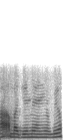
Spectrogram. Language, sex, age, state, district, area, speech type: Sindhi, female, 45-60, Gujarat, Surat, urban, conversation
